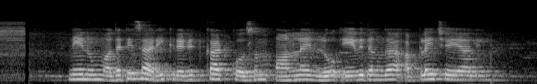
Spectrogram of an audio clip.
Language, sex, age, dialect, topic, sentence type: Telugu, female, 36-40, Utterandhra, banking, question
